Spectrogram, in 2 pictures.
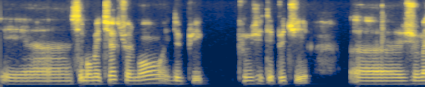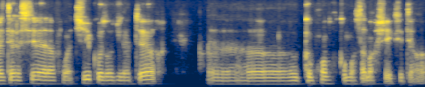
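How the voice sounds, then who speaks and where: The delivery is fairly slow, with fairly even intonation. The sound is dry and close, with no echo. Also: man, medium pitch for a man. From Algeria (Kabyle). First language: Kabyle (speaking French). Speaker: IT worker interviewed about languages. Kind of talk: interview. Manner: hesitant, many fillers.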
